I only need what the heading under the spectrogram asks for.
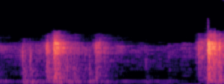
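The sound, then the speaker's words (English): A secret door beneath a king's palace creaking open, a few rough, scraping creaks in short bursts with a quiet gap before a last louder creak. “I'll go through that secret door.”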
